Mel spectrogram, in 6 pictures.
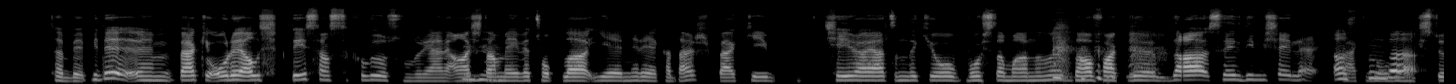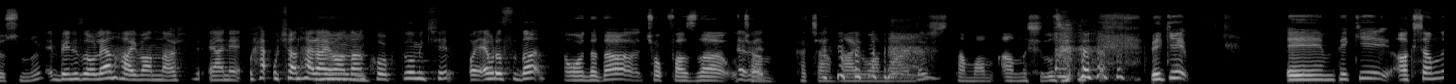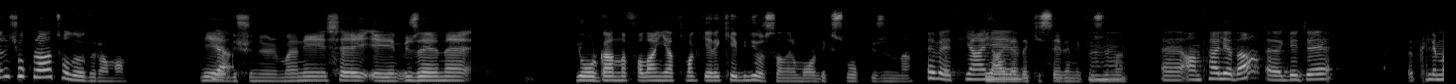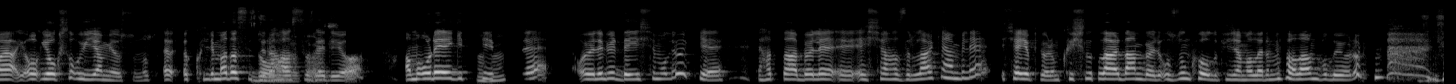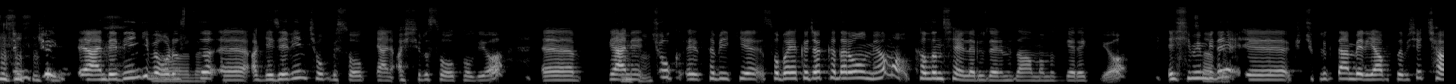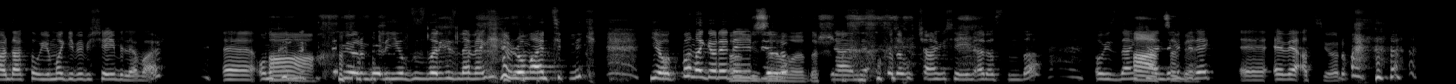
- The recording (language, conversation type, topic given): Turkish, podcast, Kayınvalideniz veya kayınpederinizle ilişkiniz zaman içinde nasıl şekillendi?
- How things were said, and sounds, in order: chuckle; chuckle; laughing while speaking: "anlaşıldı"; chuckle; chuckle; giggle; chuckle; giggle; chuckle; chuckle; chuckle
